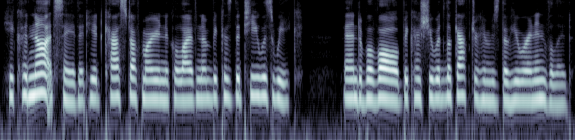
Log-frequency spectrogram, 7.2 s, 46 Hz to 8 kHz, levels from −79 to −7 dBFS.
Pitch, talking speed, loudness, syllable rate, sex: 205 Hz, 260 wpm, -20 LUFS, 6.8 syllables/s, female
